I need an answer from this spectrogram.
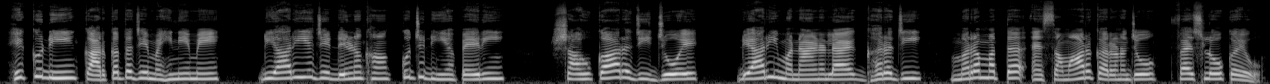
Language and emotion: Sindhi, neutral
